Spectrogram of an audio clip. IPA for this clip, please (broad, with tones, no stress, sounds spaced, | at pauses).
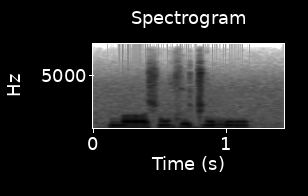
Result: ŋ aː˨ ʃ ɔ̃˨ z ɛ˨ d͡ʒ ɔ̃˦ m ɔ̃˨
